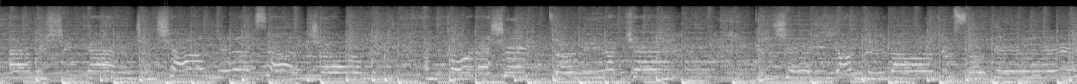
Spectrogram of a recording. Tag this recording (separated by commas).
Music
